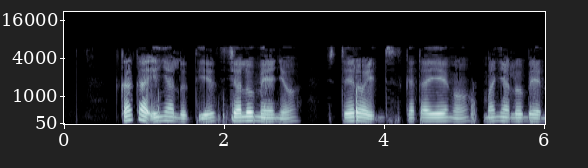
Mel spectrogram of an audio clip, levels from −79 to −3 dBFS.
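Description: From start to finish the speech has likely been through low-bitrate AAC compression, consistent with AAC-LC at about 24 kbps. The encoder discards everything above 6 kHz, so the audio sounds dull and smeared, with plainly audible warbling on sustained sounds and fizzy, thinned sibilants.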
